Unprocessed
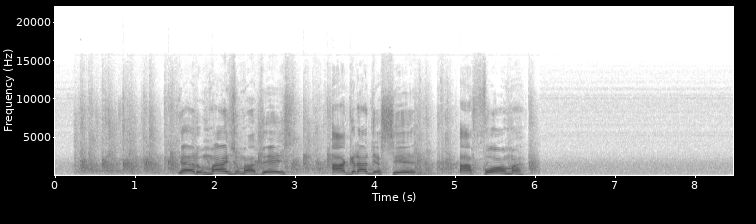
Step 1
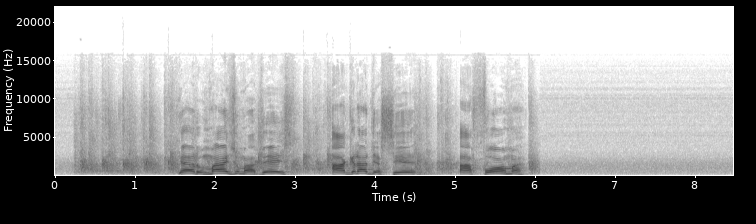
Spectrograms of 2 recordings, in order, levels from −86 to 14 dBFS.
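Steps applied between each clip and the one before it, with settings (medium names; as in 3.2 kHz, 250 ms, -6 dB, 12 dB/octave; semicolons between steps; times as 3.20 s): bass shelf 380 Hz -6 dB; hum notches 50/100/150 Hz; trim +5.5 dB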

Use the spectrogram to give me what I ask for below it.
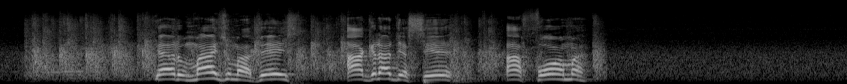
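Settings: peaking EQ 560 Hz +2.5 dB 0.4 oct; trim -8 dB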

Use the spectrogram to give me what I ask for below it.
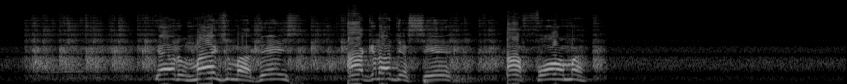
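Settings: comb 1 ms, depth 95%; wavefolder -13.5 dBFS; trim -7.5 dB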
